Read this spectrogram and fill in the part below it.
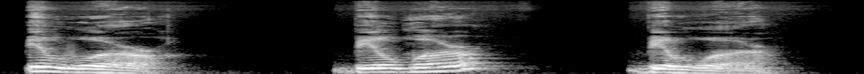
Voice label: "bilwurr", Dhurga

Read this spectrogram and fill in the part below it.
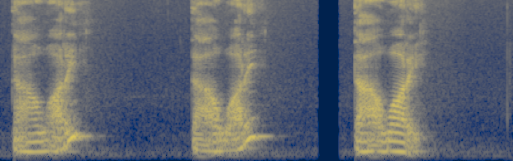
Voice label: "dhaawarri", Dhurga; porpoise

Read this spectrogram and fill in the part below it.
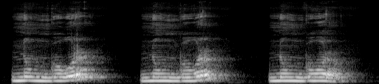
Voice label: "nunggurr", Dhurga

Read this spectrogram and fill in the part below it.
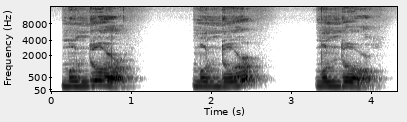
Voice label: "mundur", Dhurga

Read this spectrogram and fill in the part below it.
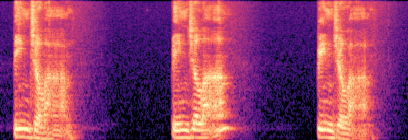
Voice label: "bindjilaan", Dhurga

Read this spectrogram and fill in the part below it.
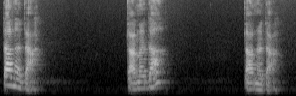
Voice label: "dhanadha", Dhurga

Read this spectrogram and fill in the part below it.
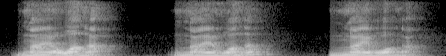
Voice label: "ngayawanga", Dhurga

